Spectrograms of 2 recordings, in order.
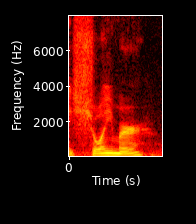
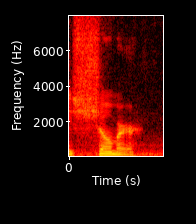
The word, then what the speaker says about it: Shomer: I want to make sure I pronounced it right. Shermer. – Yes. And there's a couple pronunciations in the film. You know, in the community, they say Shoimer. And then kind of in outside the community, a lot of folks say Shomer or Shomer, that sort of thing.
